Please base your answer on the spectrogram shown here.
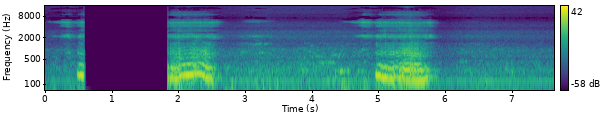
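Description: Loud, low, groaning snores on breathing in, with quieter breathing between, about once every three seconds.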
